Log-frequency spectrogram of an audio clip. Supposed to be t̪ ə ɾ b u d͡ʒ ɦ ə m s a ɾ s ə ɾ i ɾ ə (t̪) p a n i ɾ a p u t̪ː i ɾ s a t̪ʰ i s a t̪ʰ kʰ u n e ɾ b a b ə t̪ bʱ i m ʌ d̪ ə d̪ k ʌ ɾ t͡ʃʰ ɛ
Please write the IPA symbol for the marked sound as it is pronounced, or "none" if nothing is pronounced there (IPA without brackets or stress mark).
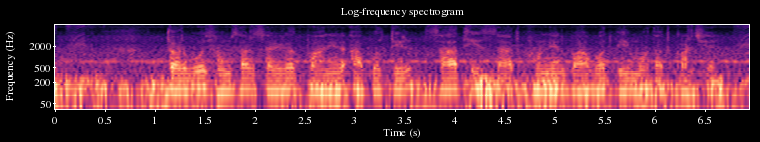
t̪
